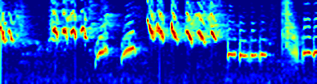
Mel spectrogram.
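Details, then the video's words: Energetic Asian pied starling song for training young birds to sing: fast chattering bursts, two upward-slurred whistles, more chatter, then low steady whistled tones and a sharp harsh note. "PANCINGAN BURUNG JALAK SUREN SUPER GACOR FULL ISIAN MEWAH"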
